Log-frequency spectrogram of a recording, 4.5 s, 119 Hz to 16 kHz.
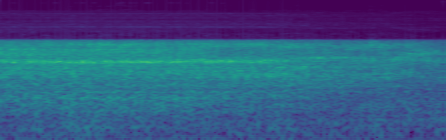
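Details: BMW 325i E46: uneven idle with faint irregular popping pulses over the engine hum, rough running, cause not identified.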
